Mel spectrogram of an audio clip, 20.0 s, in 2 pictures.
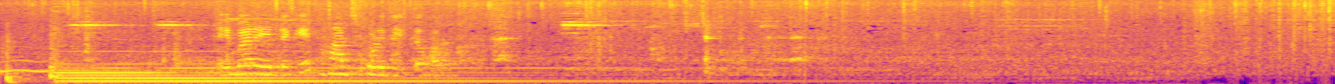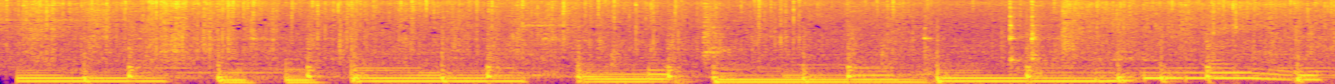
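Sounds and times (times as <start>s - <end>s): low background music: 0.0s - 5.9s, 10.2s - 20.0s
crepe sizzling in a pan: 0.0s - 20.0s
metal spatula folding crepe: 3.4s - 6.6s.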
